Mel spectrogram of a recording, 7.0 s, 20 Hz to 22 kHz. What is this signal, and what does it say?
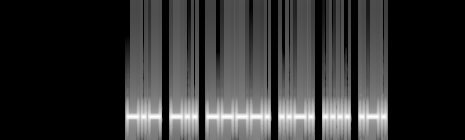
Morse code, heard as a keyed tone, about 22 wpm, 700 Hz. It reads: KD9FHR
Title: USA Call Signs - 6 Characters - Repeated 2x - 22wpm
